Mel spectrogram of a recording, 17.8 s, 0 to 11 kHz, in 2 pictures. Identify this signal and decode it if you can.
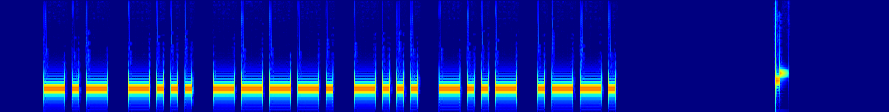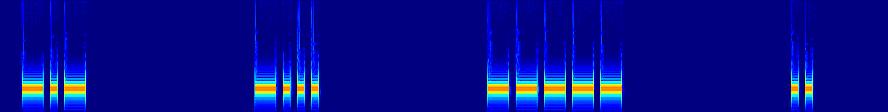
Morse code, heard as a keyed tone, about 17 wpm, spaced as for 8 wpm, 700 Hz. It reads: KB9BXP KB0I
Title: USA Call Signs - 6 Characters - 8x Character Spacing - 17wpm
